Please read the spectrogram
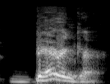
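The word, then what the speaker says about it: Baringer: I I furiously Googled it and it's Bryce berringer bearing very good that is the official pronunciation as listed by the school um so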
